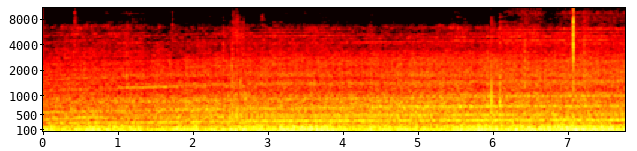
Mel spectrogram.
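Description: An Engwe Engine Pro electric bike running at full throttle, rolling on with a steady broadband whir and road rumble that stays constant throughout, with a few faint clicks on top.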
